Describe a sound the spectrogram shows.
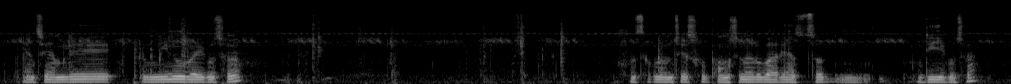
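A paper leaflet rustles as it is unfolded.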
